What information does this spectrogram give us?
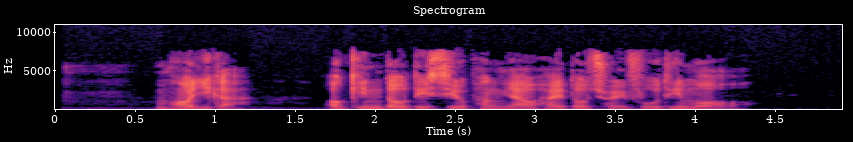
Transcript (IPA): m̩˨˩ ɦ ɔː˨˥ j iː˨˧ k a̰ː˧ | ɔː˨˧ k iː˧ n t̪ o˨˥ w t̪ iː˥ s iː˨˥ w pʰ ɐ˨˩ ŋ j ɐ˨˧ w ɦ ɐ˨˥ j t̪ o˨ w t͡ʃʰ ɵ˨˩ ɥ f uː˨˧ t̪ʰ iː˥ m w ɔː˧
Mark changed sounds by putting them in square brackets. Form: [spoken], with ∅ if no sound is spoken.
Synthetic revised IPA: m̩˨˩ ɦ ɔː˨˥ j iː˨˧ k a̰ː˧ | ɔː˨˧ k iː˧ n t̪ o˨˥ w t̪ iː˥ s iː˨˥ w pʰ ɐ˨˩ ŋ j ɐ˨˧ w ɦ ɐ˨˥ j t̪ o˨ w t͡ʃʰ ɵ˨˩ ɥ f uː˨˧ t̪ʰ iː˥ m w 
